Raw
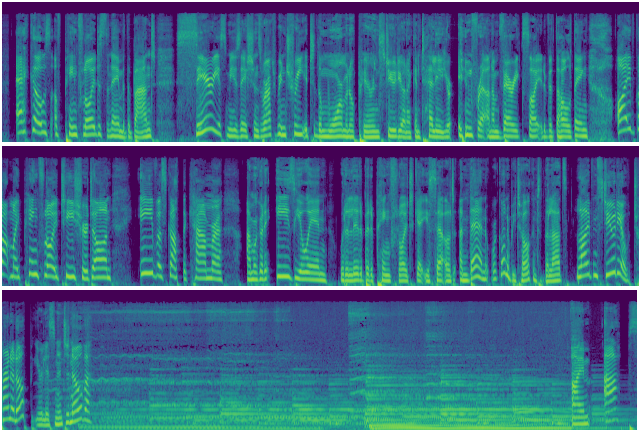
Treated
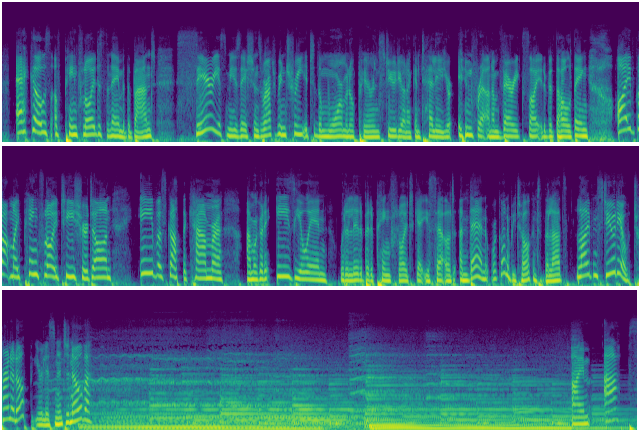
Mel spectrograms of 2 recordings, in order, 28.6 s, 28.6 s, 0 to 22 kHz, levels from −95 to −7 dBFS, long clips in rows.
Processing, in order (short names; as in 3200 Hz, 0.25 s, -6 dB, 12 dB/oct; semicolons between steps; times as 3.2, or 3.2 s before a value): LPF 6900 Hz 24 dB/oct; tone controls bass +10 dB, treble -12 dB; vocal rider 2 s; high shelf 4100 Hz -11 dB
